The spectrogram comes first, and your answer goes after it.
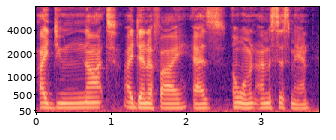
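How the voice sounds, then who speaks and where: A man speaks in a fairly high voice. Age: adult. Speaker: podcast co-host. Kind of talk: casual chat. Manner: voice rises when excited; halting with many fillers.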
